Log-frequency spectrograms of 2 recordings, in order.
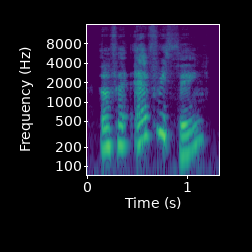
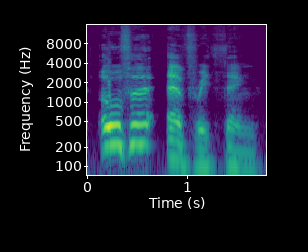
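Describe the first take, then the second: First: Put-on high questioning child voice; astonished little prince. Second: Loud king, matter-of-fact; simple kingly certainty. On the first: Little prince echoing the king's claim, astonished. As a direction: echo it as an amazed question. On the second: Acted. King answering with great simplicity, certain. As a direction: state it loudly and simply as king. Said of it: "with great simplicity".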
